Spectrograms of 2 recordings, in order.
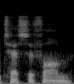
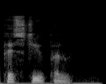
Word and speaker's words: Ctesiphon: strength of his army a british soldier commenting on the attempts of his officers to pronounce the name tessaphon wrote we calls it pistupan the ottoman army had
